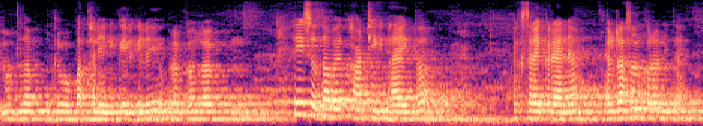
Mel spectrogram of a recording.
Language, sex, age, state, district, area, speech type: Maithili, female, 18-30, Bihar, Araria, rural, spontaneous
